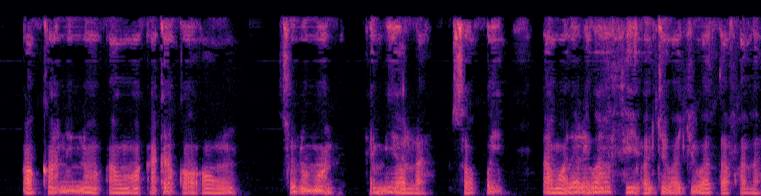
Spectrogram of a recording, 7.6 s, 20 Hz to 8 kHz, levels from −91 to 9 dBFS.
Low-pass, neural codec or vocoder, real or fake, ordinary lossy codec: 7.2 kHz; vocoder, 22.05 kHz, 80 mel bands, HiFi-GAN; fake; MP3, 48 kbps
